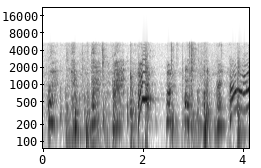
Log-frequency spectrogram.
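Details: Elderly female guide dog happily greeting a visitor a day later than expected, making soppy whining noises: short nasal whines and moans, some rising and wavering, mixed with a woman's soothing speech indoors.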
